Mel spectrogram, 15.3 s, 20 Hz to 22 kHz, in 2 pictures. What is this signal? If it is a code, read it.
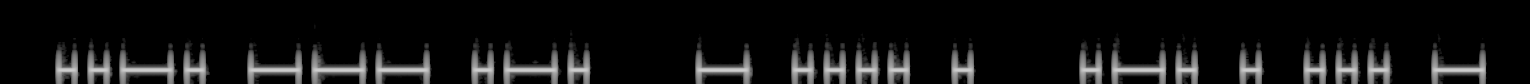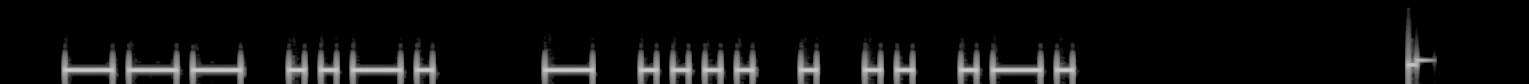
Morse code, heard as a keyed tone, about 15 wpm, 700 Hz. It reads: FOR THE REST OF THEIR
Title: Sets of 5 Words Encore2 15wpm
